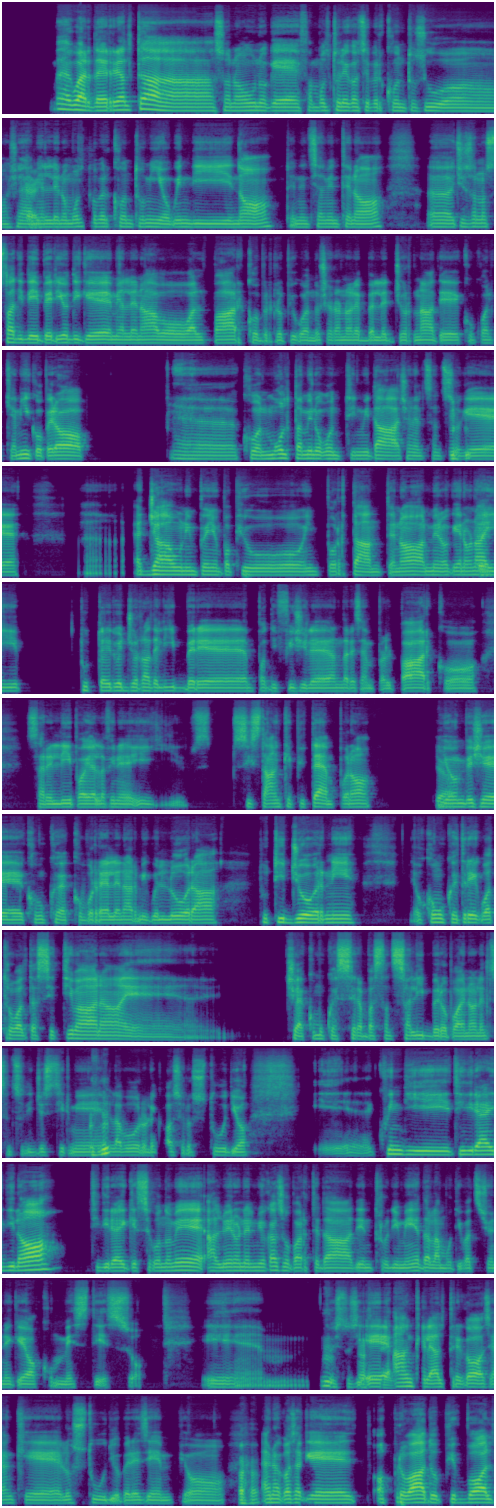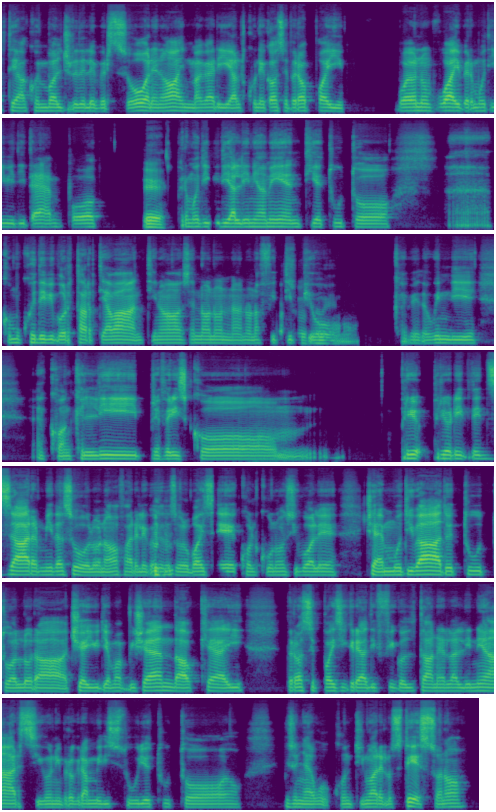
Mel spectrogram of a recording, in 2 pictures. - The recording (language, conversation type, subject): Italian, podcast, Quali piccoli gesti quotidiani aiutano a creare fiducia?
- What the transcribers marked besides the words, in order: "cioè" said as "ceh"; "Okay" said as "kay"; "cioè" said as "ceh"; tapping; other background noise; "cioè" said as "ceh"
